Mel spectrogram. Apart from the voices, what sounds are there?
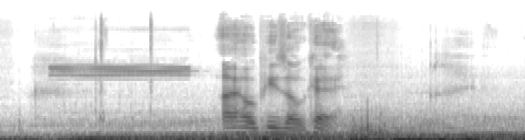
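car horn honking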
